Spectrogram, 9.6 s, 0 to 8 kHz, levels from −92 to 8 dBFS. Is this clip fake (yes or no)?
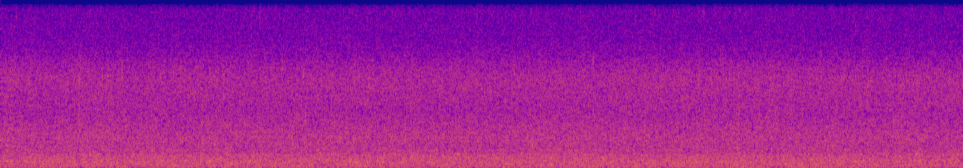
no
